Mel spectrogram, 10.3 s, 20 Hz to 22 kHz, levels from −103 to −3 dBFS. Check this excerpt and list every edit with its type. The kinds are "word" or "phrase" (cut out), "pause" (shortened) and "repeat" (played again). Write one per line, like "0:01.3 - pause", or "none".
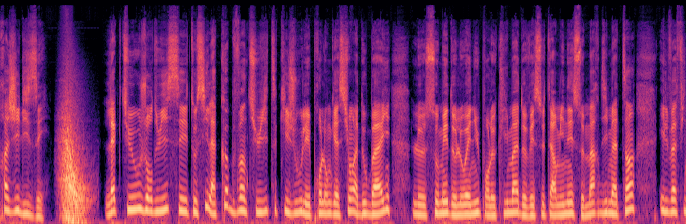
0:01.5 - pause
